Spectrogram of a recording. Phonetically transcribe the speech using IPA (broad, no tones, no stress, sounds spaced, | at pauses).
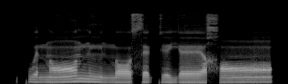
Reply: kʷ ɛ n ɔ̃ː n ĩ n ɔ s ɛ k e j ɛː χ ɔ̃ː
